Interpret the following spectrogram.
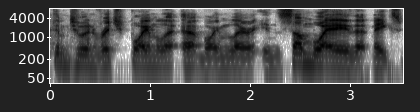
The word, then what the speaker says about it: Boimler: I think that's one of the things that Freeman calls him actually is Bremler.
